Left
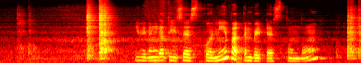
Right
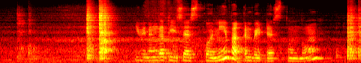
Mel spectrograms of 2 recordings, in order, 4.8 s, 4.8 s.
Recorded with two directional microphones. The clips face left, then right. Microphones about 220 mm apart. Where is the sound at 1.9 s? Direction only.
50° left (ahead or behind).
